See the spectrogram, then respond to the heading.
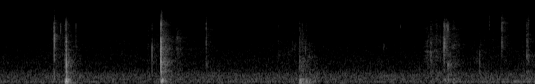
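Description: A box cutter blade slices and scrapes pieces off a solid green bar of soap held in the hand, sped up. Sharp, crisp cuts with a bright crackle and a soft low thud stand out from a quiet background, followed by lighter scraping ticks.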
